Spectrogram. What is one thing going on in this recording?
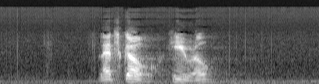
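A second man answers sharply nearby.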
